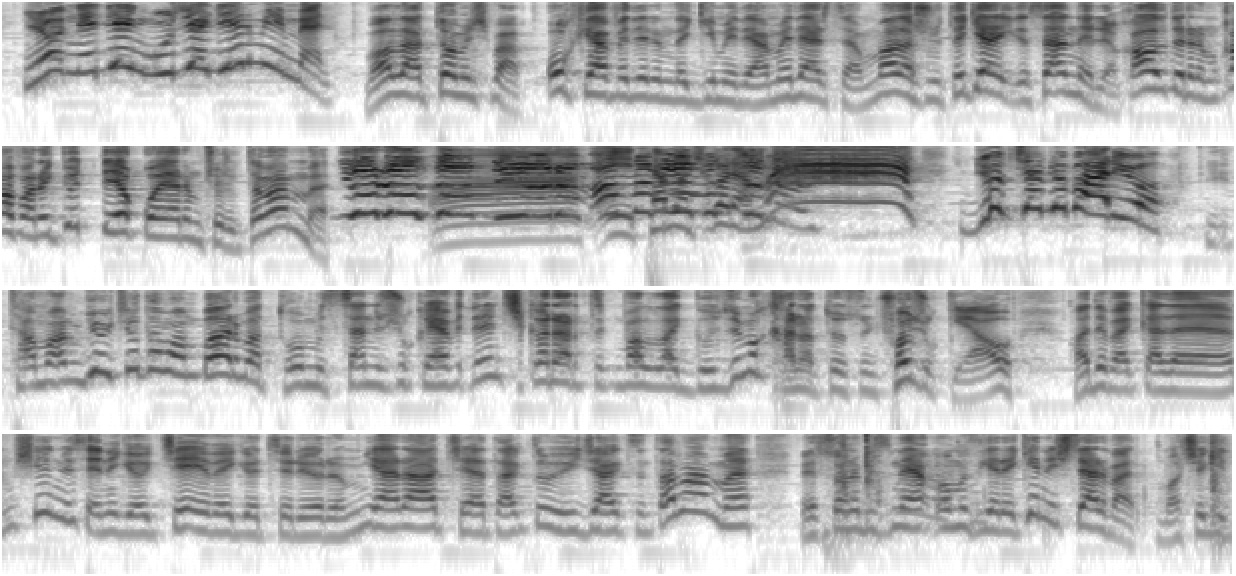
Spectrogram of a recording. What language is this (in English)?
Turkish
